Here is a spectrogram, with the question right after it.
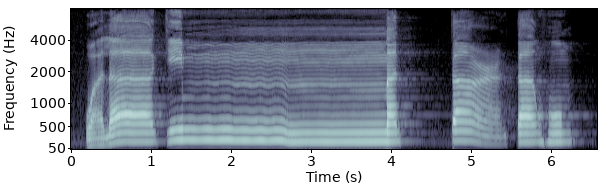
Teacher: Leburkan nun sukun pada huruf mim disertakan dengan tahan 2 harokat dan dengungkan cara bacanya. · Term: idgham bi gunnah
